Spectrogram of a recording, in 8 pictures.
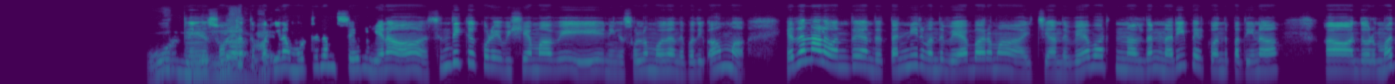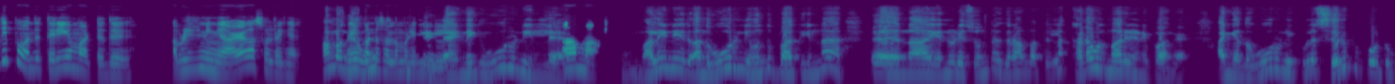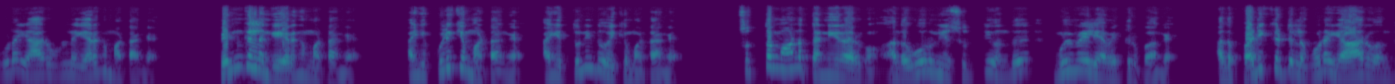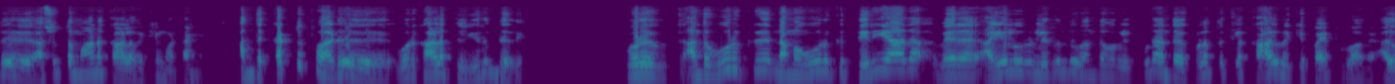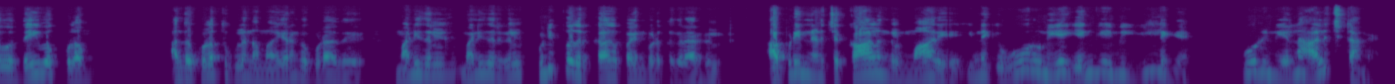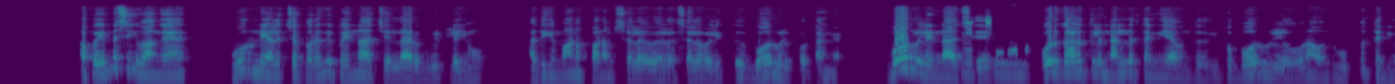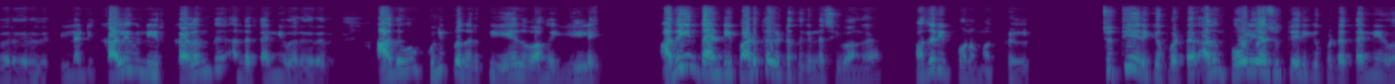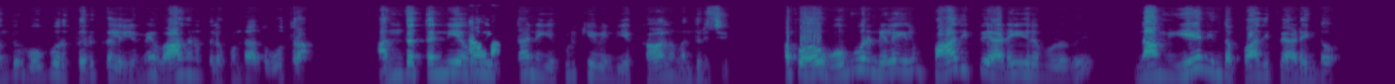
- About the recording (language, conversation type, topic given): Tamil, podcast, நீரைப் பாதுகாக்க மக்கள் என்ன செய்ய வேண்டும் என்று நீங்கள் நினைக்கிறீர்கள்?
- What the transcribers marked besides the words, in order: other background noise; unintelligible speech; other noise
